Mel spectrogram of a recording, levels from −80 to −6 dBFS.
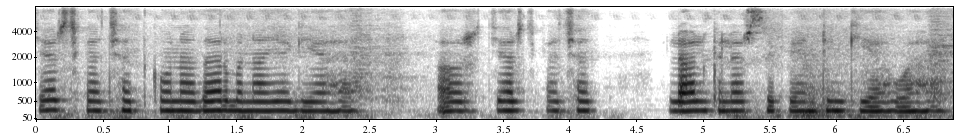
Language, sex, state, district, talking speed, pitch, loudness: Hindi, female, Jharkhand, Garhwa, 155 wpm, 245 Hz, -17 LUFS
